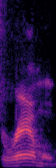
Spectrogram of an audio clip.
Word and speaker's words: Rammel: Is it Rammel? Okay. Because yeah, I want to say Rammel. I want to say Rammel. How do I say it right? It's Rammel, Rammel.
